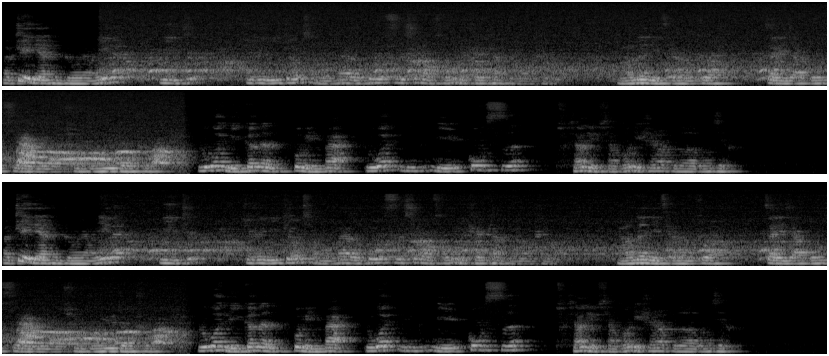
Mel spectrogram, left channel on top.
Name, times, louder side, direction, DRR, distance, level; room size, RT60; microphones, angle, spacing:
voice 1, 0.0-1.3 1.6-2.0 2.4-5.6 6.1-7.3 7.6-9.9 10.2-13.5 13.8-15.5, equal, 25° right, -4 dB, 0.5 m, -31 dB
Dog, 0.9-10.1, left 2 dB, 65° left, 0.6 m, -34 dB
3.5 x 2.7 x 2.4 m, 0.43 s
head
